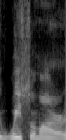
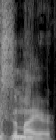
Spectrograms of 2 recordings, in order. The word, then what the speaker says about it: Wiesemeyer: I didn't hear it, but they said they love you, but you've got to say Wiesemeyer. Emphasize the E. Wiesemeyer. From Wiesemeyer.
